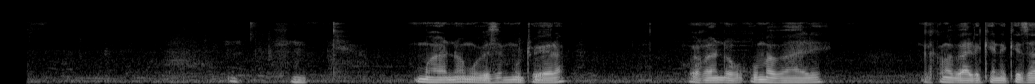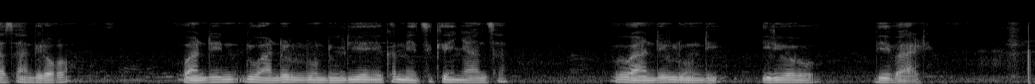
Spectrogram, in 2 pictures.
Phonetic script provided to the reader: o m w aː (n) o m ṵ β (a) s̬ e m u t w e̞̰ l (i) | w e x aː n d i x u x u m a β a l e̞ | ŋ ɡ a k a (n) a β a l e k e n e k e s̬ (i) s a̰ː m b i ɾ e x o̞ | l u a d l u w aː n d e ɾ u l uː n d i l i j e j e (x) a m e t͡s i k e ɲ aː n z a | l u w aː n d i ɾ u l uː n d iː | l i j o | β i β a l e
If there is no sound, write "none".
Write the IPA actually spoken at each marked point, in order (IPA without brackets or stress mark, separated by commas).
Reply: n, e, a, m, a, k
